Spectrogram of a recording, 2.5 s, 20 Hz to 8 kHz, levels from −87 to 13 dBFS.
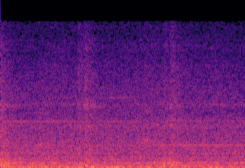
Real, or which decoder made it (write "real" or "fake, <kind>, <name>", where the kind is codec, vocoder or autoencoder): real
